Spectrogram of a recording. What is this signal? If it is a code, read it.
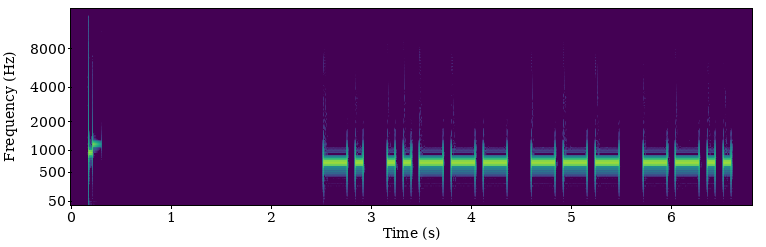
Morse code, heard as a keyed tone, about 15 wpm, 700 Hz. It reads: N2OZ
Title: USA Call Signs - 4 Characters - Repeated 2x - 15wpm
